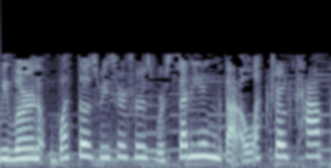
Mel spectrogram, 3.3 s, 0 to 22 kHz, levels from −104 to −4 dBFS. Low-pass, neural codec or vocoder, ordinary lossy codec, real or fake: 7.2 kHz; none; MP3, 24 kbps; real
